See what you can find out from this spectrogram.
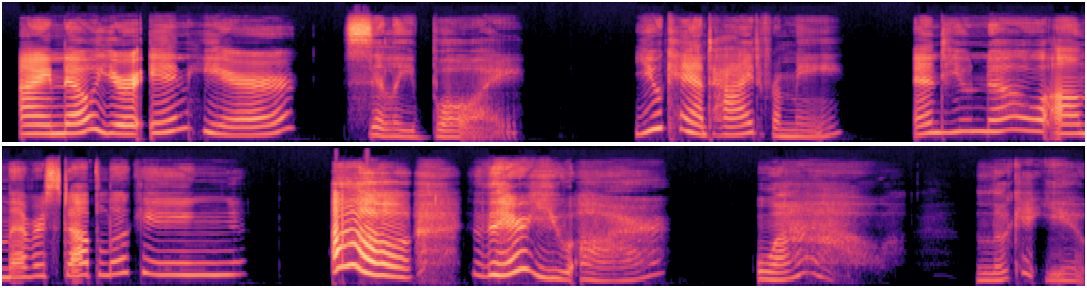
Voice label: Character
